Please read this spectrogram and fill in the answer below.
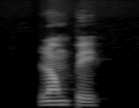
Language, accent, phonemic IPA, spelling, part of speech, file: French, France, /lɑ̃.pe/, lamper, verb, LL-Q150 (fra)-lamper.wav
- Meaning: to quaff, to swig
